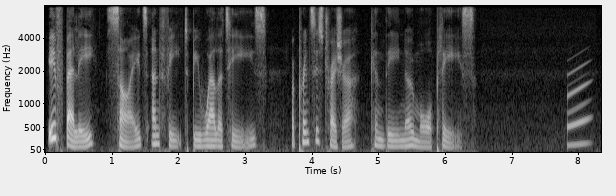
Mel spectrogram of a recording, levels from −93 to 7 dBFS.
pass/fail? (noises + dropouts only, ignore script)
fail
